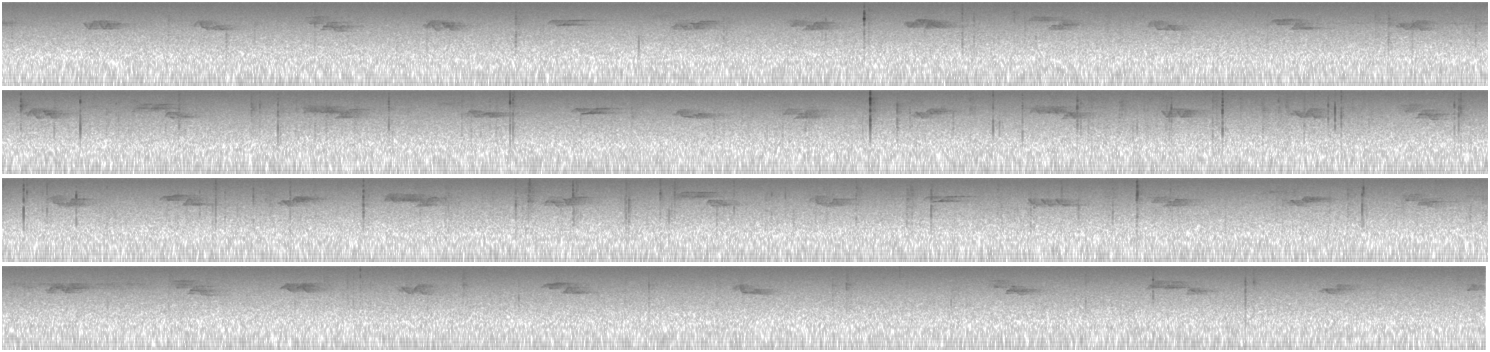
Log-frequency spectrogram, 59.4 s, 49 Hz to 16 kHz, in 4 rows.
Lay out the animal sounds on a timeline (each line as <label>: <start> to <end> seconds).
Red-eyed Vireo (Vireo olivaceus): 0.0 to 41.7 seconds
Red-eyed Vireo (Vireo olivaceus): 42.5 to 59.4 seconds
Ovenbird (Seiurus aurocapilla): 44.2 to 46.1 seconds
